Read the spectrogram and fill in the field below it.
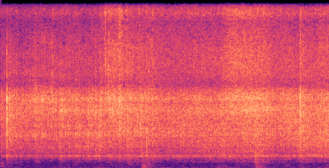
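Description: Onions fry in a pan as a tomato is added, giving a loud, steady sizzle and crackle with a few soft stirring scrapes and no voices.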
